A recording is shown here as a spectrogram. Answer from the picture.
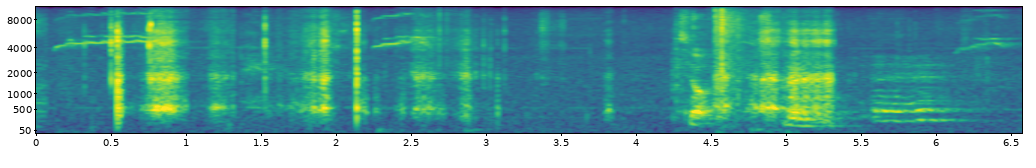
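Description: A young bird splashing and fluttering its wet wings on the edge of a plastic bath basin: short rustling flurries and a couple of sharp clicks. A person's voice comes in near the end.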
